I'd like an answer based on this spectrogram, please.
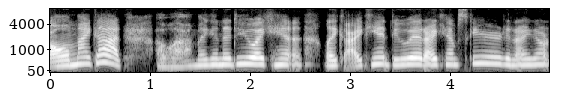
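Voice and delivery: put-on frantic, frightened, high, anxious panic. Retelling how an anxious woman reacts when told to deal with him, mimicking an anxious panic. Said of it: "She has anxiety".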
